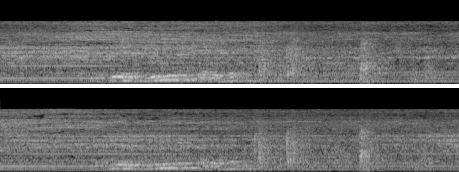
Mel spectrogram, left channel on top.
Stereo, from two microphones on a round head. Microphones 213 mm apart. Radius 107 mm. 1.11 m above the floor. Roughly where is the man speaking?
Centre.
